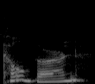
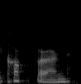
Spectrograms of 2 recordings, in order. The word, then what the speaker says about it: Cockburn: Probably pronounced Cobburn. Well, I'm a German and I'm allowed to say cockburn, but the transcription was was okay, I think.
